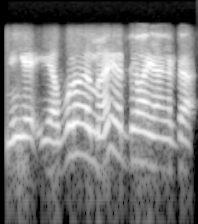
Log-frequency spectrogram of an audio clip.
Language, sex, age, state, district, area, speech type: Tamil, male, 45-60, Tamil Nadu, Kallakurichi, rural, conversation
